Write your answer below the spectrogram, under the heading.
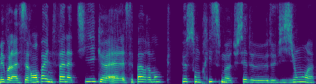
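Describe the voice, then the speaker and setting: The recording is very clean, with a silent background. A woman speaks at a fairly quick pace, her pitch fairly high and her intonation fairly even. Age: 20s. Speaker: astrologer and podcast producer. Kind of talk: podcast interview. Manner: hesitant, many fillers.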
